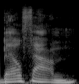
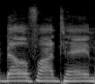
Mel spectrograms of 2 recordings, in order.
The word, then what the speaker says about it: Bellefontaine: That word is pronounced Bell Fountain out there in Martindale.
